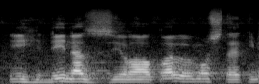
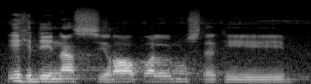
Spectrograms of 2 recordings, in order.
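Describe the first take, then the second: First: The word sirat begins with a z sound. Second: The word sirat begins with an s sound. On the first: "Ada pula yang membaca shad menjadi zai" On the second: "Ada orang membaca Fatihah shad menjadi sin"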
